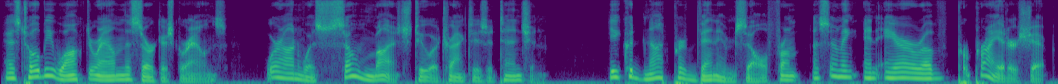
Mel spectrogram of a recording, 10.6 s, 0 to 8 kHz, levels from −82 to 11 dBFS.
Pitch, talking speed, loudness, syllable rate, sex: 115 Hz, 145 wpm, -18 LUFS, 4.3 syllables/s, male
